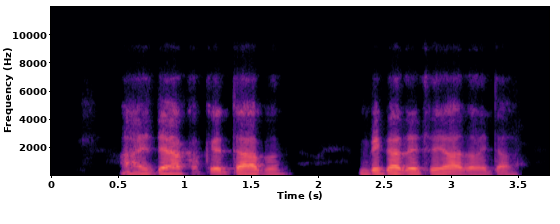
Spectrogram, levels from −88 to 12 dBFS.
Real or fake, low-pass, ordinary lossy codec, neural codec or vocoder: fake; 7.2 kHz; Opus, 24 kbps; codec, 16 kHz, 1.1 kbps, Voila-Tokenizer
